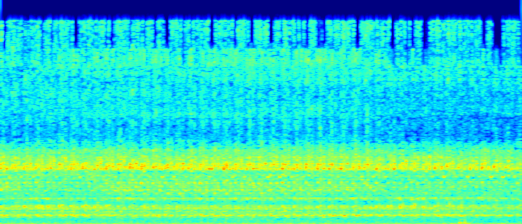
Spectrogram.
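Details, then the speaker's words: Toyota Fortuner diesel after repair of faulty injectors, which had caused heavy misfire: steady, even idle with light regular clatter and no stumble; the engine is now running smoothly on all cylinders. "बंद कर गाड़ी start कर दे सकते बरोबर है एकदम ऐसा भी मैंने इस निकाला पूरा मिंग कर था गाड़ी अभी एकदम परफेक्ट है"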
